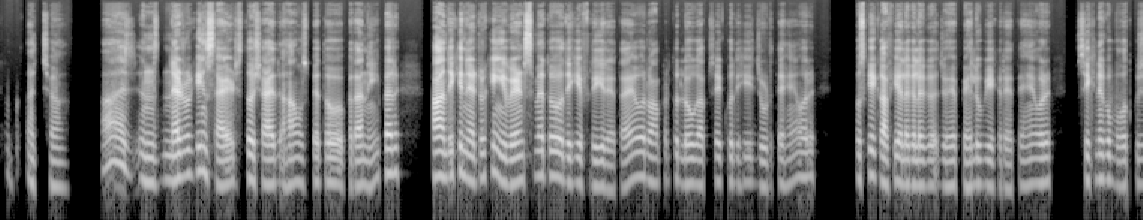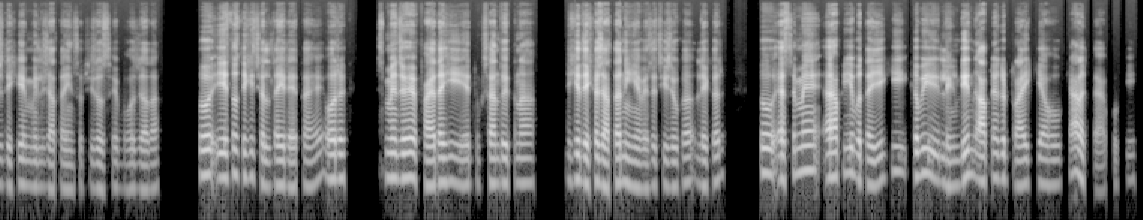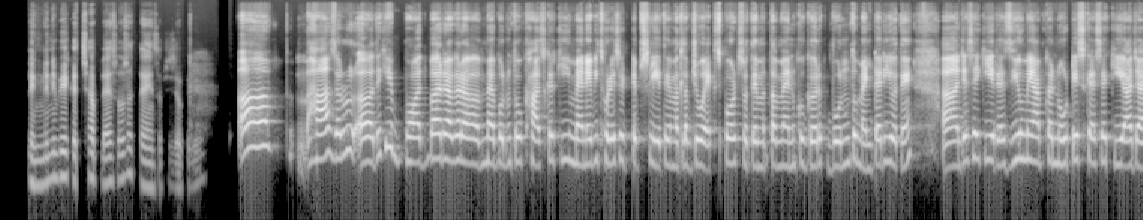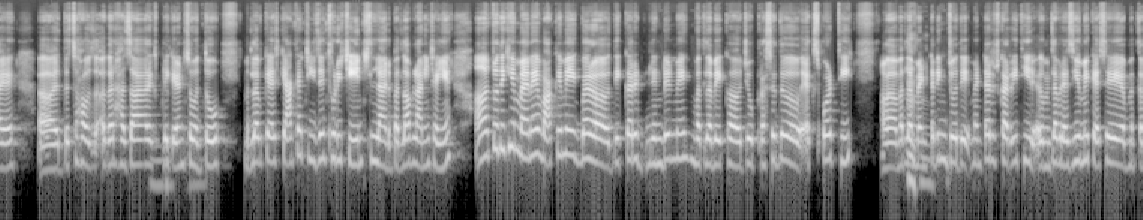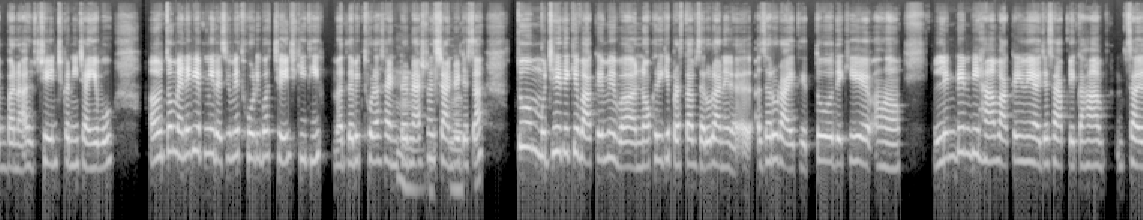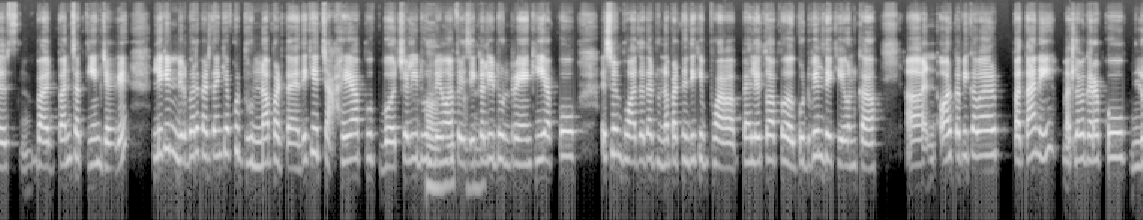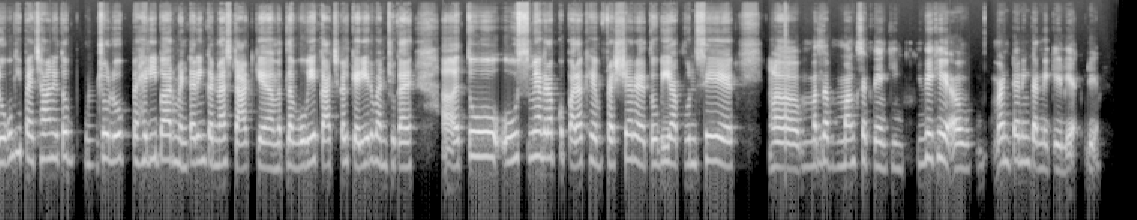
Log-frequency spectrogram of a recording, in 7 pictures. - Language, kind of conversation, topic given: Hindi, podcast, मेंटर चुनते समय आप किन बातों पर ध्यान देते हैं?
- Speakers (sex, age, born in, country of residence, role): female, 25-29, India, India, guest; male, 25-29, India, India, host
- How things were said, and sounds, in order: other noise; in English: "नेटवर्किंग साइट्स"; in English: "नेटवर्किंग इवेंट्स"; in English: "फ्री"; in English: "ट्राई"; in English: "प्लेस"; in English: "टिप्स"; in English: "एक्सपर्ट्स"; in English: "मेंटर"; in English: "रिज्यूमे"; in English: "नोटिस"; in English: "एसप्लीकेंट्स"; "एप्लीकेंट्स" said as "एसप्लीकेंट्स"; in English: "चेंज"; in English: "एक्सपर्ट"; tapping; in English: "मेंटरिंग"; in English: "मेंटर"; in English: "रिज्यूमे"; in English: "चेंज"; in English: "रिज्यूमे"; in English: "चेंज"; in English: "इंटरनेशनल स्टैंडर्ड"; in English: "वर्चुअली"; in English: "फिजिकली"; in English: "गुडविल"; in English: "मेंटरिंग"; in English: "स्टार्ट"; in English: "करियर"; in English: "फ्रेशर"; other background noise; in English: "मेंटरिंग"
